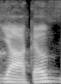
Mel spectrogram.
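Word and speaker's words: Jakob: Jacob Yakob is how you say his name in Denmark.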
